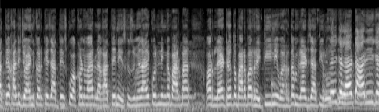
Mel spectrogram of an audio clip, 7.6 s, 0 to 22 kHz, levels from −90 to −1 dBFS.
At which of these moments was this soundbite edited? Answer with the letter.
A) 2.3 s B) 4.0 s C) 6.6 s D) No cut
C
